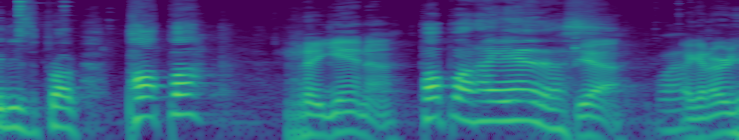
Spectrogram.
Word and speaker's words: Papa rellena: Papa rellenas.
